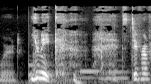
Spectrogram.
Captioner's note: bright piano music continues; laughs; music stops abruptly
